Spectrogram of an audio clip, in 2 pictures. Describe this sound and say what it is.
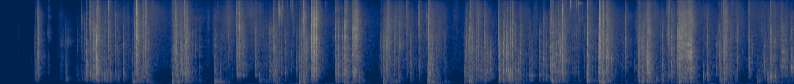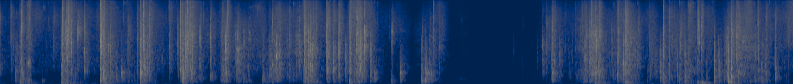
Footstep - Creaky Wooden Floor
Footstep (lathr shoes or boots) on a very creaky wooden floor
shoes, creack, Footstep, Int, Interior, Floor, boots, Wooden, wood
